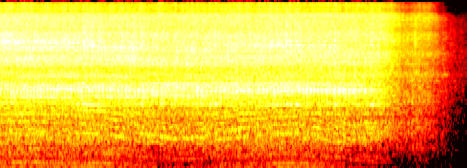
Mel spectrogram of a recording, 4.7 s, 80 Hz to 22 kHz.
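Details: 1971 Ford F100 Bumpside barn find pulled from long-term storage, first start on fuel poured into the carburetor float bowl: catches and holds a rough, hissy steady run for about four seconds before dying down; fires on primed fuel.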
